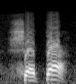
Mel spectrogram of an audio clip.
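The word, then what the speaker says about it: שתה: Et du mot grec, ce verbe qui s'écrit, qui se dit chata, C-H-A-T-H, qui est cité bien sûr 125 fois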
